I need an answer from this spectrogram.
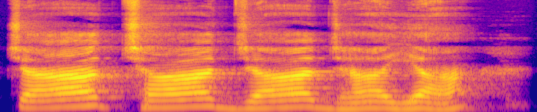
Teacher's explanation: फिर चा, छा, जा, झा, या, ये कहलाते हैं तालव्य, क्योंकि इनके बोलते समय वायु तालु को स्पर्श करते हुए निकलती है, तालव्य वर्ण।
